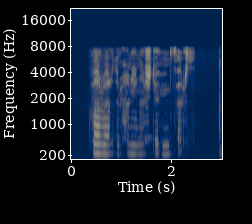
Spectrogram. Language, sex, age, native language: Icelandic, female, 13, Icelandic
